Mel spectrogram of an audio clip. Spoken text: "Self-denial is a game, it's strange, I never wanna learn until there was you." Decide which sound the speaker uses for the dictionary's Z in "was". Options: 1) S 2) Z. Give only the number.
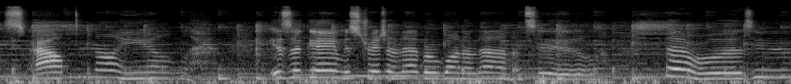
2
